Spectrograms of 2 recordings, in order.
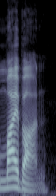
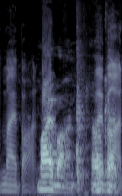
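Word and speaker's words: Maibagne: go look at it m-a-i-b-a-g-n-e yep that's it oh my bond that's that's how they pronounce is my bond there we go so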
